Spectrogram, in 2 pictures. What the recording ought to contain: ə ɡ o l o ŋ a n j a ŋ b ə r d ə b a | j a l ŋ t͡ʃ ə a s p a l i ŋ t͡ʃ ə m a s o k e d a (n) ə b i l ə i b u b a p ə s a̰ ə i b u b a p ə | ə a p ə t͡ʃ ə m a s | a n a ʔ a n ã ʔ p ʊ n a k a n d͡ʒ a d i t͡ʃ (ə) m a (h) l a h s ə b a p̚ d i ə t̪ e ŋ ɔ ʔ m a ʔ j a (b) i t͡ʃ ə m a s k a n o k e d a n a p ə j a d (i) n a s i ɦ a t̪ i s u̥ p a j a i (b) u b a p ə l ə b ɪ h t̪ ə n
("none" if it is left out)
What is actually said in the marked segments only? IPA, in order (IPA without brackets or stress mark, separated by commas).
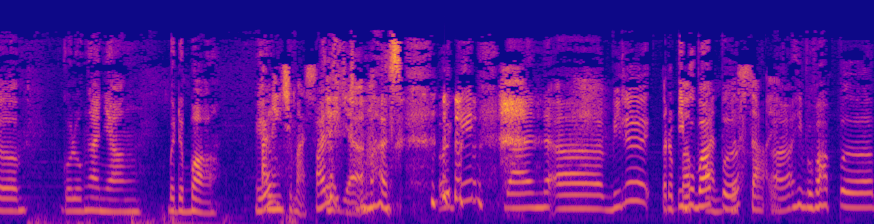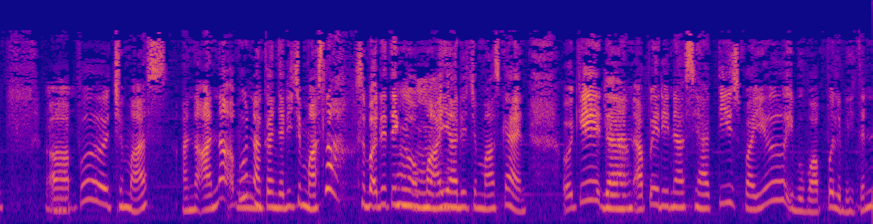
n, ə, s, d, i, b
